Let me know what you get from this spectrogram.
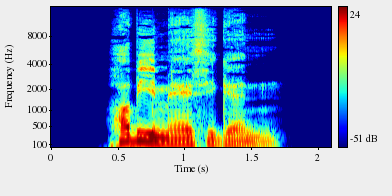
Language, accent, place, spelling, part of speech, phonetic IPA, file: German, Germany, Berlin, hobbymäßigen, adjective, [ˈhɔbiˌmɛːsɪɡn̩], De-hobbymäßigen.ogg
- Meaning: inflection of hobbymäßig: 1. strong genitive masculine/neuter singular 2. weak/mixed genitive/dative all-gender singular 3. strong/weak/mixed accusative masculine singular 4. strong dative plural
